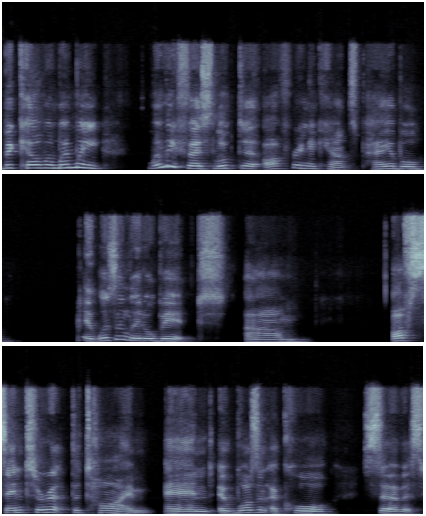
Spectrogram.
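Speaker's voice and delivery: rough, hoarse voice that cracks. Answering a question on outsourcing while having the flu: crackly voice from the flu. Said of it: "crackly voice this morning".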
